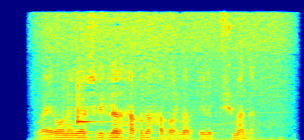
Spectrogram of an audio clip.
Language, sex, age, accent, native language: Uzbek, male, 12-17, Jizzax, Uzbek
